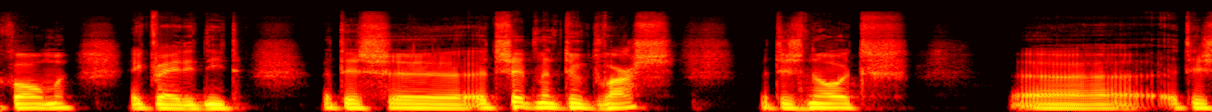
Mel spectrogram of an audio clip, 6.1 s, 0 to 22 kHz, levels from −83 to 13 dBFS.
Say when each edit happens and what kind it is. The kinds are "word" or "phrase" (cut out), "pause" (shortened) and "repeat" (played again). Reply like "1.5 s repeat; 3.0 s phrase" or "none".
none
